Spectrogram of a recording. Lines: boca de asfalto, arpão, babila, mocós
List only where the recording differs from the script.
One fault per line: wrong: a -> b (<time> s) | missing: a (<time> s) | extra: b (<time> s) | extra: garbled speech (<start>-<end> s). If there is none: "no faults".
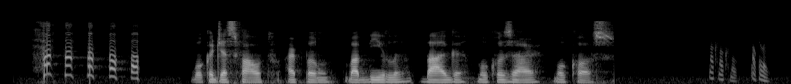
extra: baga mocosar (4.2 s)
